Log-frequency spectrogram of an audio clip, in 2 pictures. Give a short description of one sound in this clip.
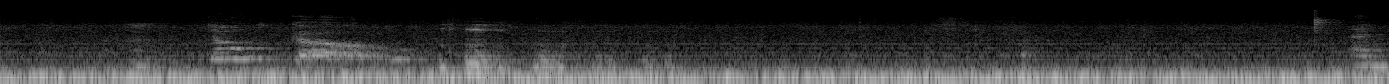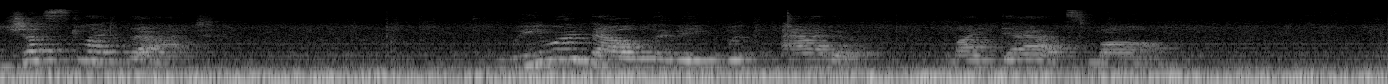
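A young woman speaks expressively in bursts, heard from a distance.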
